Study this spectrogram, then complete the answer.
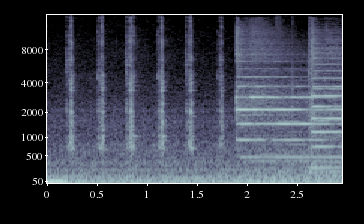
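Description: A school bell in the video game Katawa Shoujo: several evenly spaced ticks or taps, then a sustained, bright ringing tone that swells and holds to the end.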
